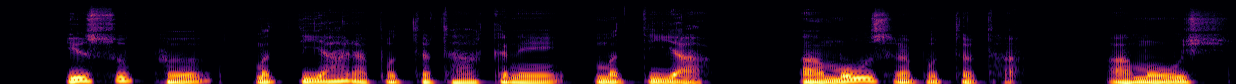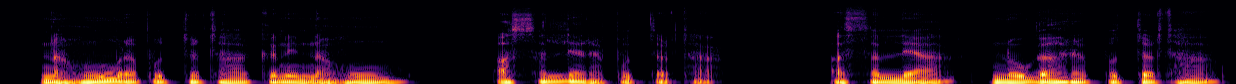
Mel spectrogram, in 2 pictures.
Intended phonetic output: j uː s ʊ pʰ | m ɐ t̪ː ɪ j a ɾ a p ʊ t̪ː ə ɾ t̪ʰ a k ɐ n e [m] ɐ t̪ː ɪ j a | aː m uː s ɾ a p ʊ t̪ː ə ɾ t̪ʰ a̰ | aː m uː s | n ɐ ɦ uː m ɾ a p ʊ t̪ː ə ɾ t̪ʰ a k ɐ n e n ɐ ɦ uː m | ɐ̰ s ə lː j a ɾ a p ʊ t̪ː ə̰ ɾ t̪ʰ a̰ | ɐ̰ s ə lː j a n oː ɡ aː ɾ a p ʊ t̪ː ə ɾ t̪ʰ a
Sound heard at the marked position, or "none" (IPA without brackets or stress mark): m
